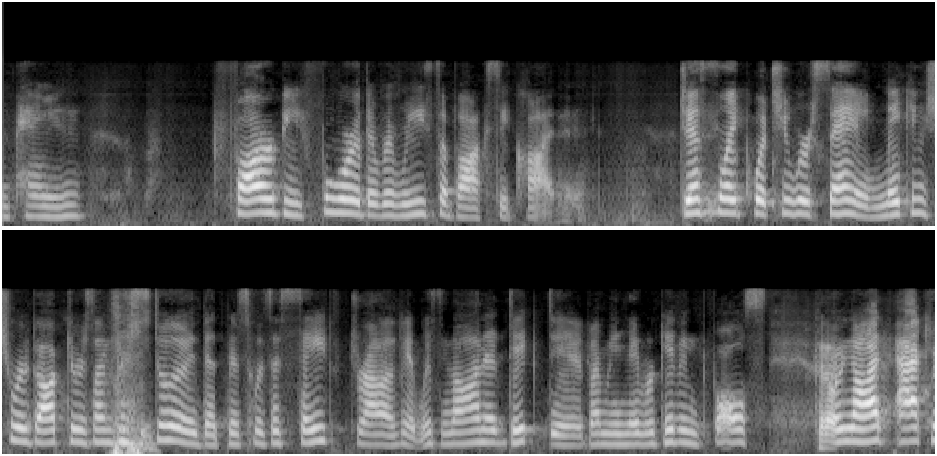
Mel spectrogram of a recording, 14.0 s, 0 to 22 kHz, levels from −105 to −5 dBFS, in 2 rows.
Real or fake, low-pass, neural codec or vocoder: fake; 7.2 kHz; codec, 16 kHz, 1 kbps, FreqCodec, larger model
